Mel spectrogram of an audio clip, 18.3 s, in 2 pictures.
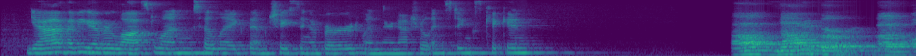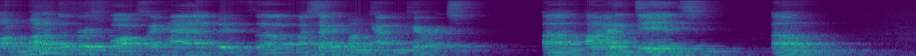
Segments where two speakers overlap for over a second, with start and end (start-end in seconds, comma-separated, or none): none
